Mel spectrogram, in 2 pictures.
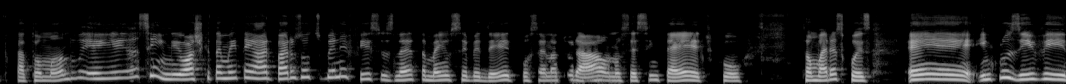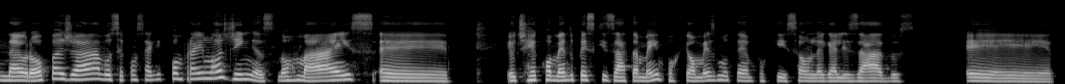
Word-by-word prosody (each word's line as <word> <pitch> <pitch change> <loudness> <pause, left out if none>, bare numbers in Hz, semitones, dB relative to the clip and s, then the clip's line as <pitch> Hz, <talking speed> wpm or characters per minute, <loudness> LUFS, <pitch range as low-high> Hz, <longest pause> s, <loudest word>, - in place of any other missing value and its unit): ficar 170 - -7
tomando, 185 - -4
e 275 +1 -2
e - - -7
assim, 360 0 -3
m 240 -1 0
Eu 230 0 +5
acho 240 0 +1
que 290 - -11
também 280 +1 -1
tem 300 0 -1
ar 275 0 +1
vários 275 +5 +1
outros 330 -5 -5
benefícios, 250 - -4
né. 200 +2 +1
Também 205 -2 -1
o - - -1
CBD, 195 -1 -2
por 180 -2 -7
ser 180 0 -5
natural, 185 0 +1
não 175 0 -2
ser 175 0 -2
sintético, 180 -2 0 0.6
são 190 -1 +3
várias 235 +6 +2
coisas. 180 -6 +1 0.4
Eh, 225 -2 +5
inclusive 235 -2 +2
na 190 -1 +3
Europa, 190 +8 +4
já 230 +2 +3
você 225 -3 -2
consegue 215 +2 -6
comprar 255 0 0
em 270 - 0
lojinhas 240 - 0
normais. 190 +4 +2
Eh, 155 -3 +1 0.6
eu 175 - +1
te 185 +2 -8
recomendo 200 -1 +2
pesquisar 200 -4 0
também, 170 +4 +1
porque 175 -4 -5
ao 160 - +2
mesmo 195 +4 -2
tempo 165 -2 -5
que 160 0 -5
são 155 +1 -3
legalizados, 155 -1 -1 0.5
eh, 145 -5 -1
195 Hz, 150 wpm, -22 LUFS, 170-235 Hz, 0.6 s, Eu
